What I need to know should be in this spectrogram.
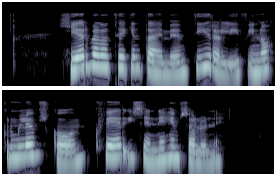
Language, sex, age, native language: Icelandic, female, 20-29, Icelandic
